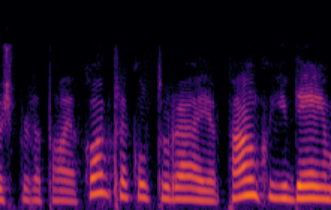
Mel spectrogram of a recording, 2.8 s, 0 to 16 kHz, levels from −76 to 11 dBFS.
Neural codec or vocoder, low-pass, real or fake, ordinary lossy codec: codec, 16 kHz, 1.1 kbps, Voila-Tokenizer; 7.2 kHz; fake; Opus, 32 kbps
